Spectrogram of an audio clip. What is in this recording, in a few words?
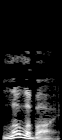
"lullaby", pronounce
